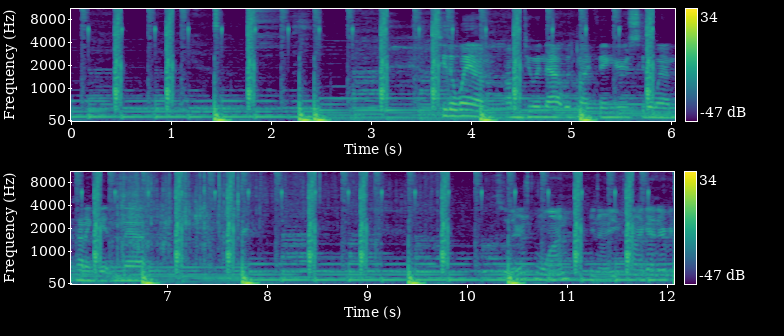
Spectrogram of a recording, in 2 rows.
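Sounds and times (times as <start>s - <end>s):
crisp snare hits: 6.3s - 9.9s.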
